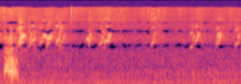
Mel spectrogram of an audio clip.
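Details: A hen with her chicks: one low, loud cluck at the start, then scattered high, thin peeping from the chicks in short bursts.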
